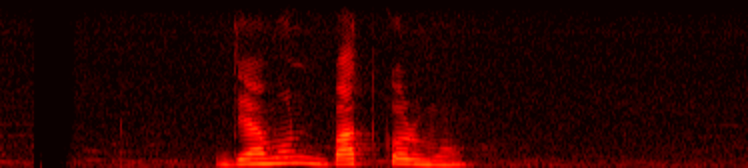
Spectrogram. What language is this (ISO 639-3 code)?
ben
